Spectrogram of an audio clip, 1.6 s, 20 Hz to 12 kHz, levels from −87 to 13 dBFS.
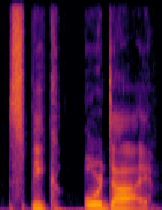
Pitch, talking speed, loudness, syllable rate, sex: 135 Hz, 110 wpm, -16 LUFS, 2.8 syllables/s, male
